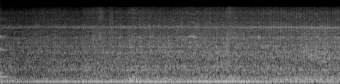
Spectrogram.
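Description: A heavy dump truck engine laboring steadily to push up a slippery hill, a loud, constant low drone with a faint high whine and no talk.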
